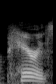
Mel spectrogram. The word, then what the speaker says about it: parents: is the pronunciation on parents instead of saying parents okay give me a good R sound there so it's pair Parents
